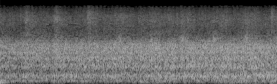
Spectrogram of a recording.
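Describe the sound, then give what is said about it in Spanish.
A large crowd applauding at Santelmo, thousands of claps blurring into a dense, continuous hiss that holds a steady level throughout, with no voices breaking through. “Pues estos son los aplausos que nos llegan desde Santelmo.”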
